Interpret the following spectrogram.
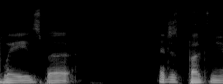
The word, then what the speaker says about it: Waze: I've always pronounced it Wazi. Whatever. I'm pretty sure it is Waze, but it just bugs me every time.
